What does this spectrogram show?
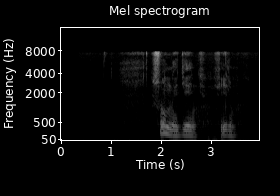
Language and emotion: Russian, sad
